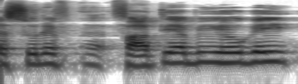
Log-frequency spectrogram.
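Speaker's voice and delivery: ordinary talk, nothing marked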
